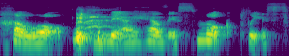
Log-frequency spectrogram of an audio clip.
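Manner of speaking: fake Russian accent with a swooping pitch. Joking about a man asking for a cigarette in an alley: fake Russian accent. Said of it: "I sound like someone who's pretending to be Russian".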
